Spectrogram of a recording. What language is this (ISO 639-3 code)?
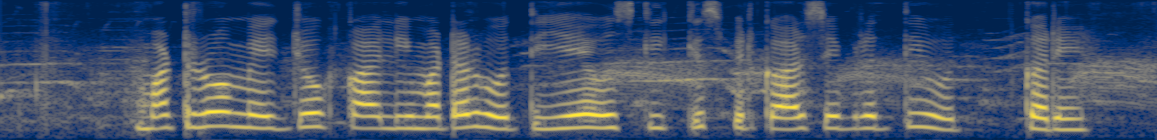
hin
